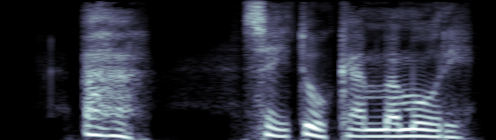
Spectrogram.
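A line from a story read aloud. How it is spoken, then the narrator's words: Exclaimed. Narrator (Italian): esclamò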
